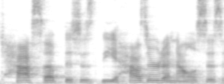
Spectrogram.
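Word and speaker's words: HACCP: HACCCP pronounced HASSUP.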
